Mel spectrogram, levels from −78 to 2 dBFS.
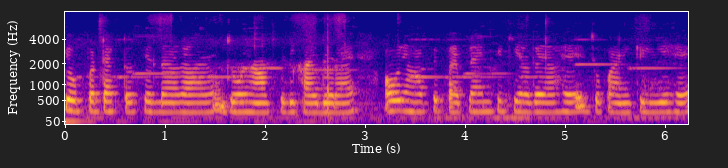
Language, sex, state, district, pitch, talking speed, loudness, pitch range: Hindi, male, Punjab, Fazilka, 225 Hz, 200 wpm, -19 LUFS, 220-230 Hz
